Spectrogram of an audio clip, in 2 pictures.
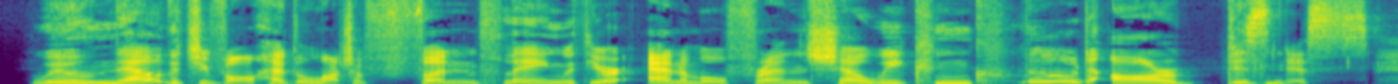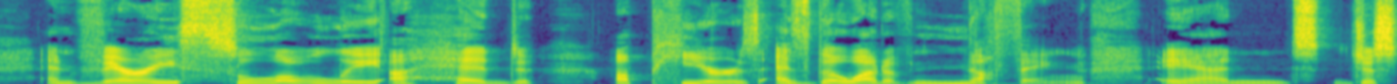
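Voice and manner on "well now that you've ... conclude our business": deep, low, menacing dragon rumble, quick. Narrating an unseen creature speaking to the listeners, low rumbling voice. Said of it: "you hear this low rumbling voice say".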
